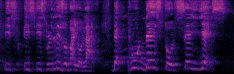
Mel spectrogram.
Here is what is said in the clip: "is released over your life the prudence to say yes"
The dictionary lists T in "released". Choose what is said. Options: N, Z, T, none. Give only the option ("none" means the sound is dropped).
none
